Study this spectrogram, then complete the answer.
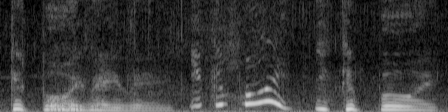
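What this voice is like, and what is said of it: Silly voice for talking to a dog. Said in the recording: “do you have a dog voice? ... Shall I show you mine?”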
